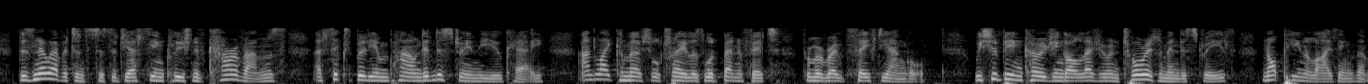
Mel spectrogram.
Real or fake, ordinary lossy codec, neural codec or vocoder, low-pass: fake; none; codec, 16 kHz, 16 kbps, FreqCodec, larger model; 5.4 kHz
